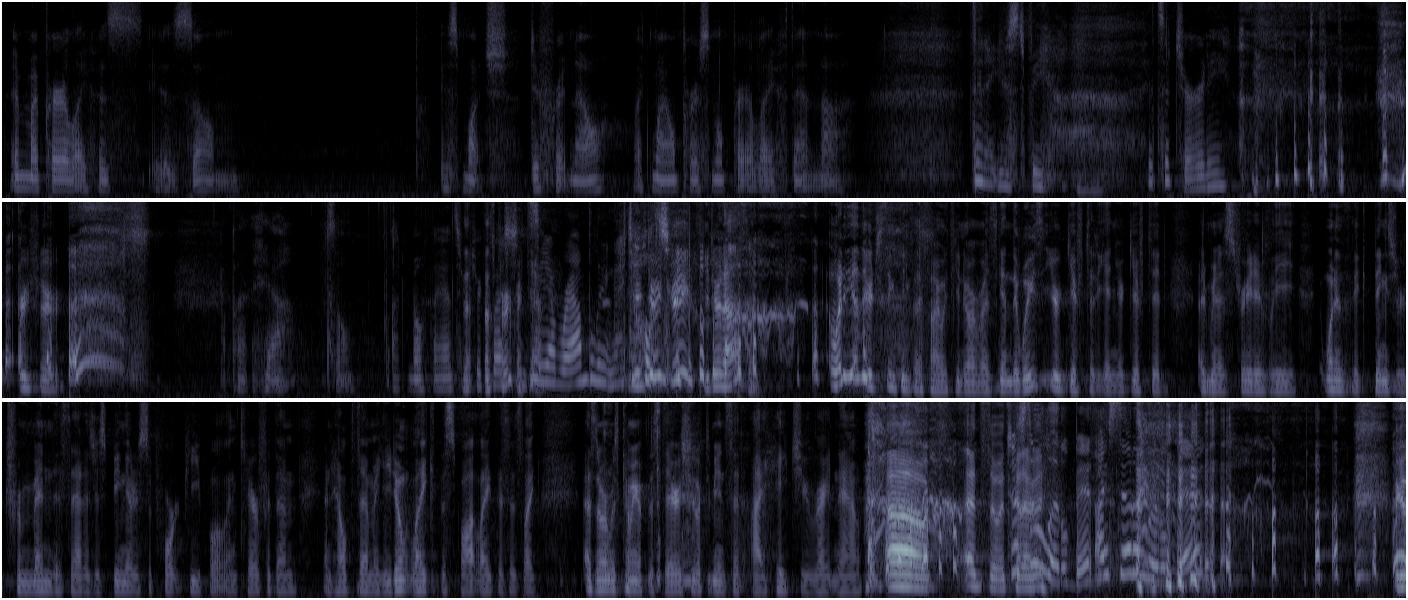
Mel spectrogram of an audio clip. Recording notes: Previously recorded on August 8, 2021 during the pre-service chat portion of our Sunday service.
